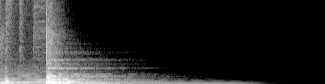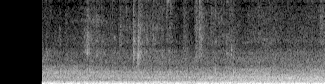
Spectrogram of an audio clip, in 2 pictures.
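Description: A ringing chime-like tone fades out, followed by a short silence, then the steady, fairly loud rumble of a car on the road, with no voices.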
